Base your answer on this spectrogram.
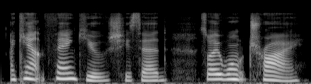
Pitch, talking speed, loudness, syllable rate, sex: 210 Hz, 195 wpm, -17 LUFS, 3.9 syllables/s, female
